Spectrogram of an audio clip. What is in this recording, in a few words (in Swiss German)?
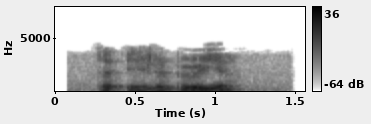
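"elleboje", Alsatian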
